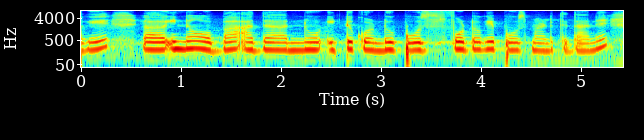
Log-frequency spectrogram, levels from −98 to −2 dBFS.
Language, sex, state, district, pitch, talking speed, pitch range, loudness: Kannada, female, Karnataka, Bangalore, 210 Hz, 130 wpm, 200-220 Hz, -19 LUFS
